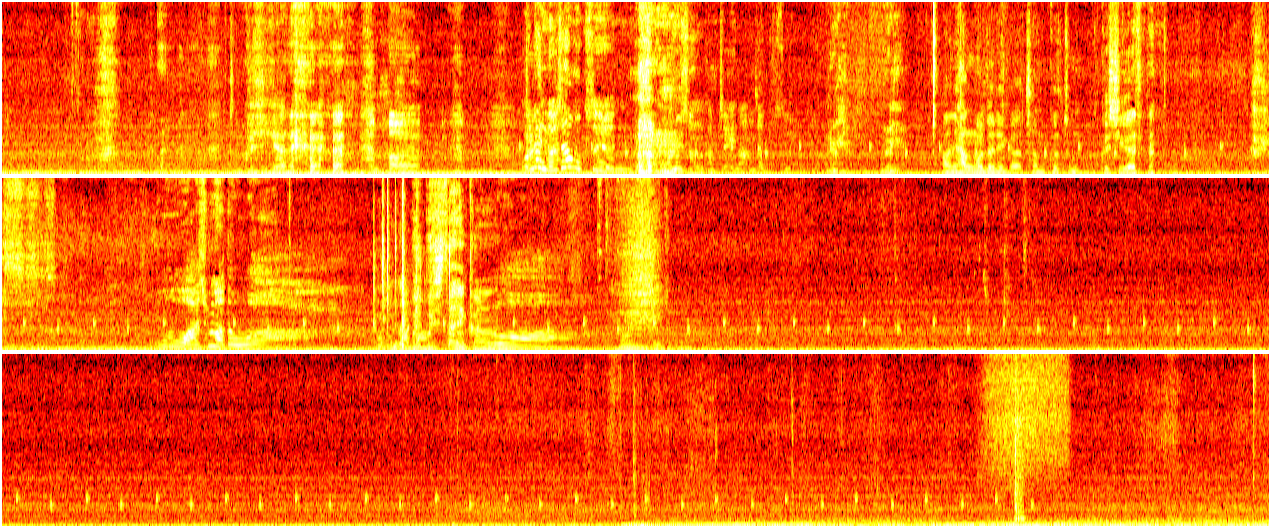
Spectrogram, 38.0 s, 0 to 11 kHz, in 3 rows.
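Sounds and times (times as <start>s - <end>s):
car road noise rumble: 0.0s - 38.0s
faint regular ticking: 0.1s - 38.0s
brief hiss: 35.1s - 36.1s.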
